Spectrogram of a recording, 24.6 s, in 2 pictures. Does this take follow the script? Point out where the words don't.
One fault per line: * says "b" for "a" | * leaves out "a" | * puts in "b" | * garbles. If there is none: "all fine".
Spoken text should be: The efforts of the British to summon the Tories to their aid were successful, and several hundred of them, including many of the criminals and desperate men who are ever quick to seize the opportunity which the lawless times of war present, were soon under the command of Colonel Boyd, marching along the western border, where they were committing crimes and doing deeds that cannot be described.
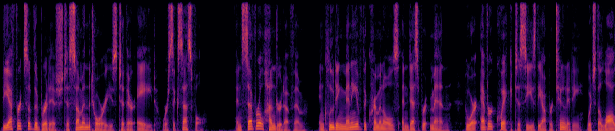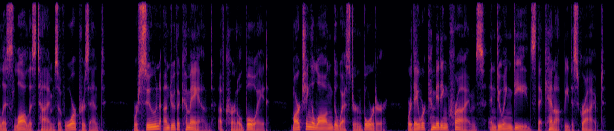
* puts in "lawless"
